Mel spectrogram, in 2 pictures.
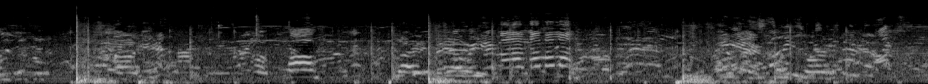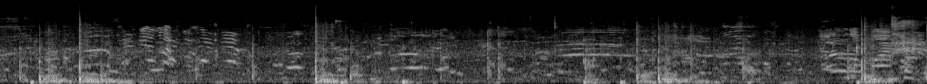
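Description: Fireworks display: aerial shells bursting with a boom every few seconds, under steady nearby crowd chatter.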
